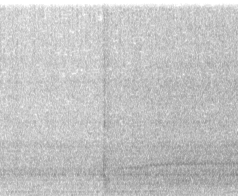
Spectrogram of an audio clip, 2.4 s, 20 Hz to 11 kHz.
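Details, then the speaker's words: 2009 Mini Cooper 1.6i 6-speed, 47k miles, idling with camera held outside: brief click and engine note lifts slightly as the A/C compressor cuts in; air conditioning engaging normally, air ice cold. "that's a compressor kicking in so we know it works the air come because the compressor's kicked in"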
